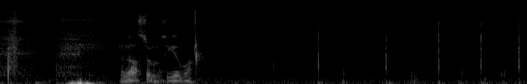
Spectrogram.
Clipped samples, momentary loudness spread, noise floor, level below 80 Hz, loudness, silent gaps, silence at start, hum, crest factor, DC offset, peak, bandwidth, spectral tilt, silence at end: under 0.1%; 25 LU; -68 dBFS; -46 dBFS; -47 LUFS; none; 0 s; none; 24 dB; under 0.1%; -20 dBFS; 16.5 kHz; -4 dB/octave; 0.05 s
